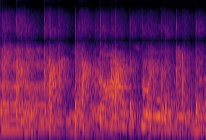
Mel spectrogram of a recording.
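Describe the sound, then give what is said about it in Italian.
Clapping breaks out from the audience at an Italian poetry reading, with scattered, fairly loud hand claps mixed with people talking over them. “Abbiamo fatto proprio, non è una cosa messa. È una cosa spontanea. Alza il cartello, applausi.”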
